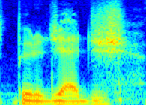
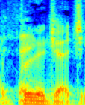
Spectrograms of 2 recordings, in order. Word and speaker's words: Buttigieg: it used to be, I don't know, I don't remember, but I saw an article that in 2017 it was a different pronunciation, and now it is Buttigieg. – Yeah, Buttigieg. Easier, yeah.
